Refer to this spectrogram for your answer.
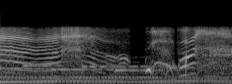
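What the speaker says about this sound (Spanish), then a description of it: "El llanto del bebé se seguía escuchando." An infant wailing in a dark, eerie horror tale, a close, sustained high cry with wavering pitch that breaks into short sobbing bursts over a faint low drone.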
